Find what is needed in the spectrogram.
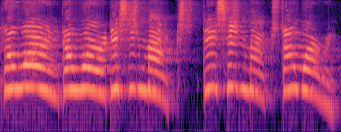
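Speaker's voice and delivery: squeaky imitation of the old lady; high old lady voice. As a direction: soothe him like a sweet granny. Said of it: "She's like".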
